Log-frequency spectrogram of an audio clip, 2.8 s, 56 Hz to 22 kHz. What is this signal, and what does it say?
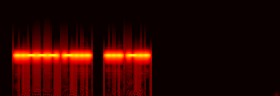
Morse code, heard as a keyed tone, about 45 wpm, 700 Hz. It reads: 2B SD
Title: Field Day Exchanges Encore - 45wpm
